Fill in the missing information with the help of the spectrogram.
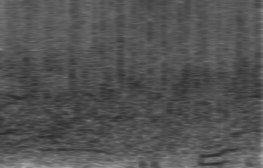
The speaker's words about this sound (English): Okay, thanks. Don't slow clap that.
